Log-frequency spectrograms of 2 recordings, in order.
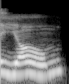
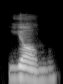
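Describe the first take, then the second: First: Yom with a drawn-out o; long vowel in Yom. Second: Yom with a brief, clipped o; short vowel in Yom. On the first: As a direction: stretch the vowel of Yom, the wrong way shown. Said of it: "Don't make it long". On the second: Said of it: "Just short". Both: Shown as a demonstration.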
